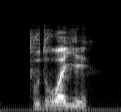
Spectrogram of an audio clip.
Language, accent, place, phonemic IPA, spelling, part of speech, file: French, France, Lyon, /pu.dʁwa.je/, poudroyer, verb, LL-Q150 (fra)-poudroyer.wav
- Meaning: to rise in clouds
